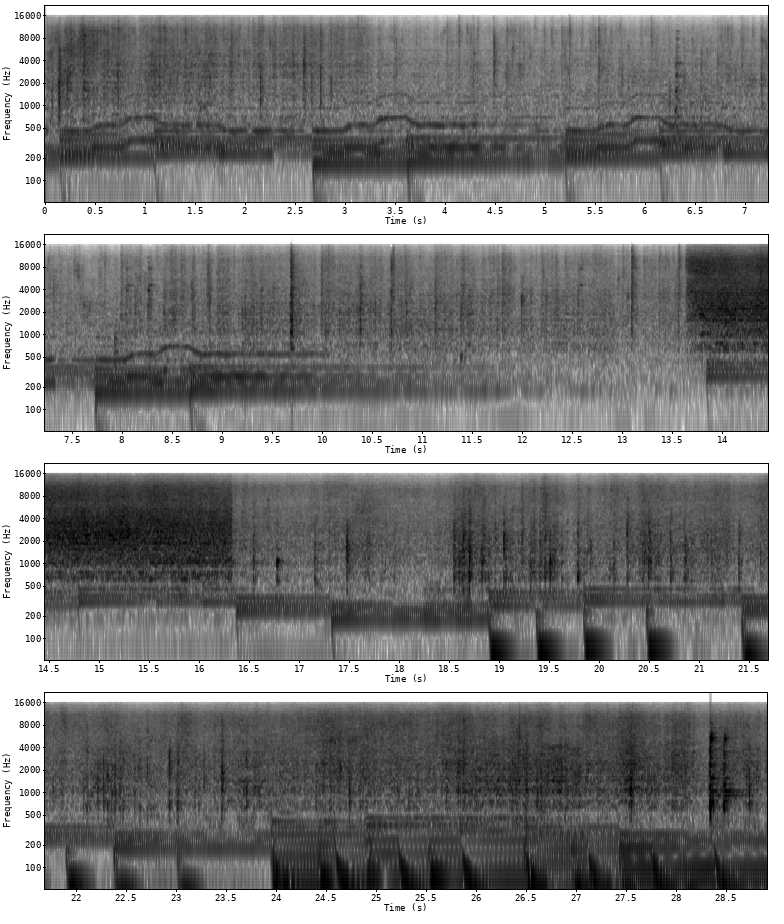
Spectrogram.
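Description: Chicken pieces frying in a wok, sizzling steadily while a metal spatula stirs and scrapes them, with scattered clicks of the spatula against the pan. About halfway through, the sizzle surges much louder for two or three seconds, then settles back.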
